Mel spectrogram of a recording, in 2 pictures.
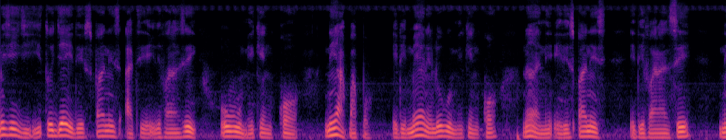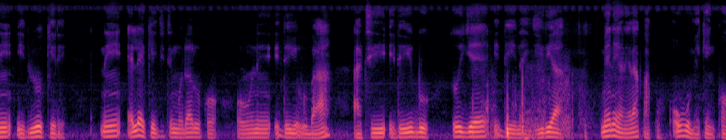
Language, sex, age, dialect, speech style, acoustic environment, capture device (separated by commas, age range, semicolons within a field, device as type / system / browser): Yoruba, male, 25-34, Nigeria - Ibadan, happy; excited, silence; nature, mobile / Linux / Chrome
